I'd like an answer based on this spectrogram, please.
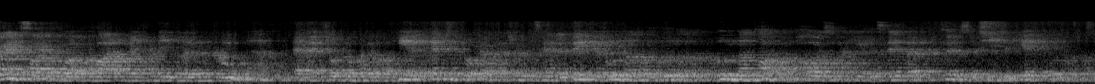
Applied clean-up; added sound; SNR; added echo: neural separator model SepFormer DNS4.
